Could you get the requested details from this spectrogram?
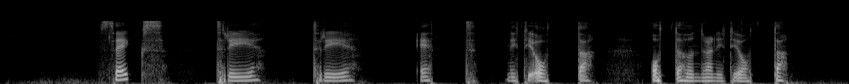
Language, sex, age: Swedish, female, 44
